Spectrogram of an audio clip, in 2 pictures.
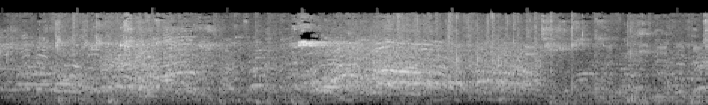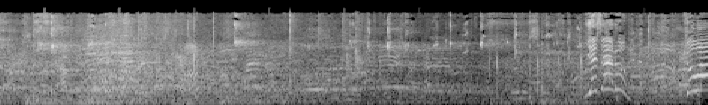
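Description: Basketball game sound in a gym: a crowd shouting and cheering in swells, with a basketball bouncing on the hardwood floor. A few sharp squeaks near the end, rising and falling in pitch.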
